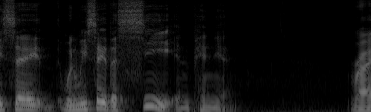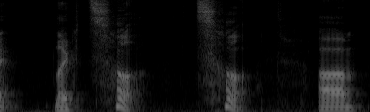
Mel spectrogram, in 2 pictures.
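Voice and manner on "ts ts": "ts" let out with a little air; isolated, airy "ts"; aspirated ts. Shown as a demonstration. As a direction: build up and release a puff on "ts". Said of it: "it's aspirated".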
